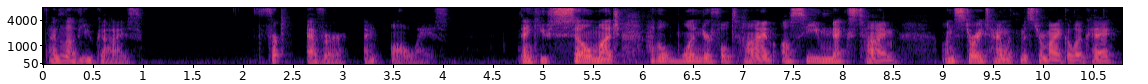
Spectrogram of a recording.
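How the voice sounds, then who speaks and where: A man hosting a children's storytime, reading and talking in a theatrical, expressive way with dramatic pauses. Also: mid-range voice. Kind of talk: animated storybook narration for children.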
